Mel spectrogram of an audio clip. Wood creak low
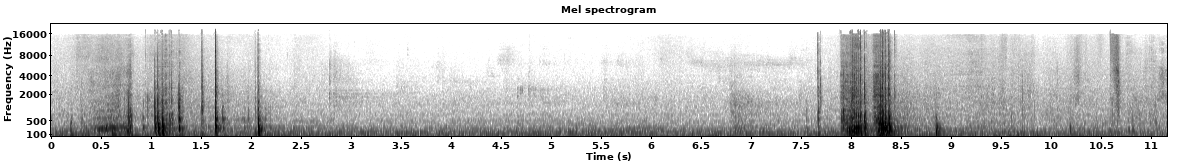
0.4 2.2, 7.6 9.0

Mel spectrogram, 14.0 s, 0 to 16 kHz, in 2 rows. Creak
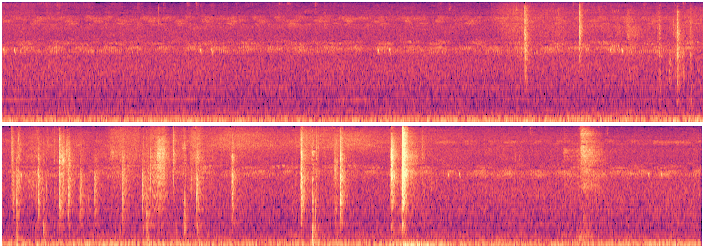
5.2 11.6

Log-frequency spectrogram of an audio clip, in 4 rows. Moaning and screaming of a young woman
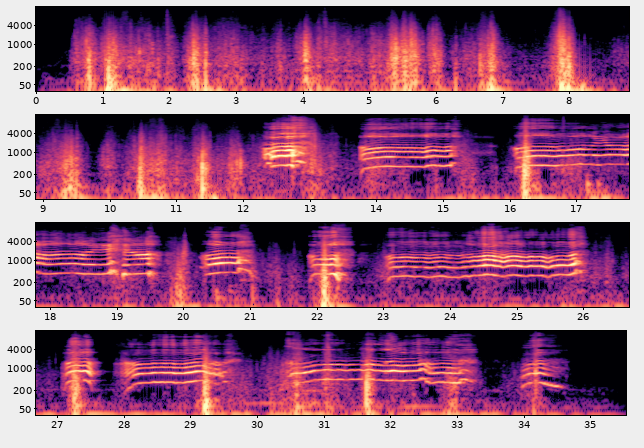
12.3 13.0, 13.8 15.3, 16.1 19.6, 20.3 21.1, 21.9 22.5, 23.1 26.1, 27.1 29.7, 30.4 33.3

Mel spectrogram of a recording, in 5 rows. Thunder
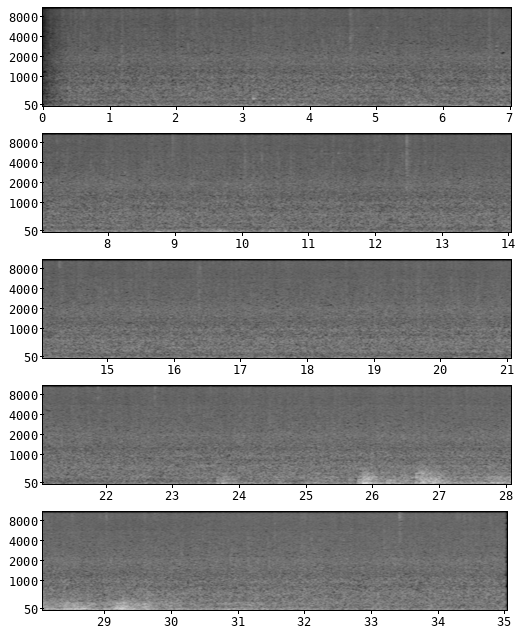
25.8 29.9

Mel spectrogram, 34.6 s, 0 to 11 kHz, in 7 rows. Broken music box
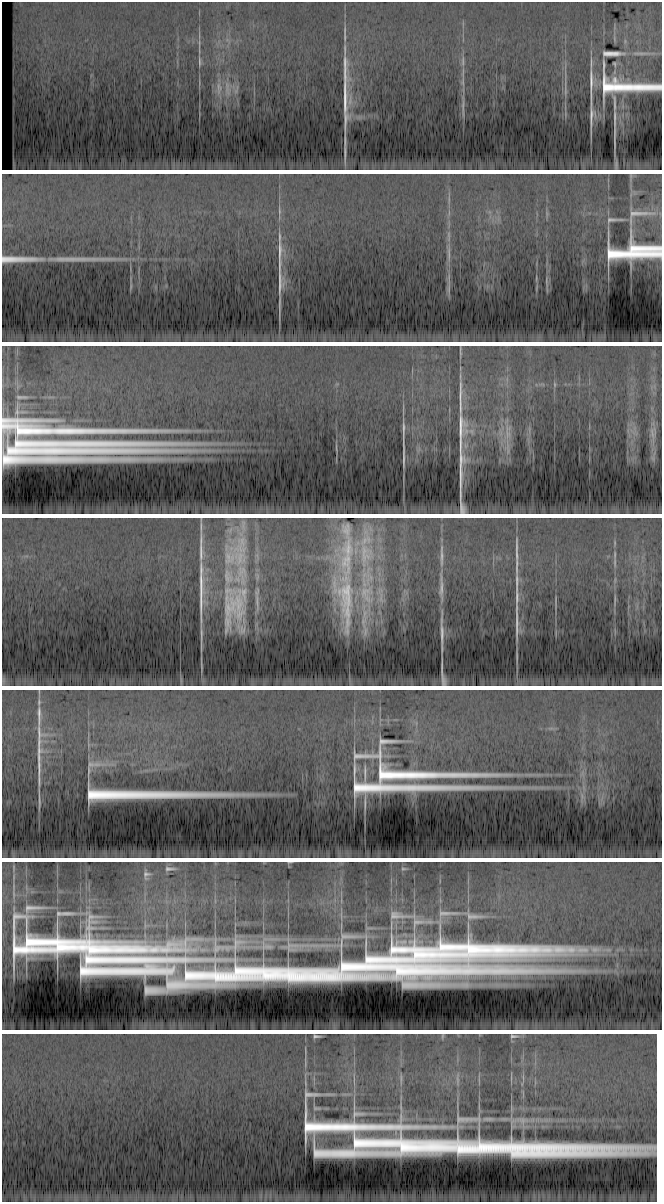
4.5 6.0, 20.5 24.1, 32.0 34.6

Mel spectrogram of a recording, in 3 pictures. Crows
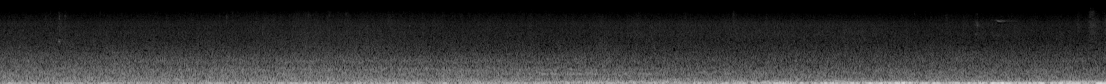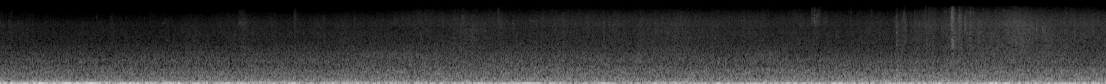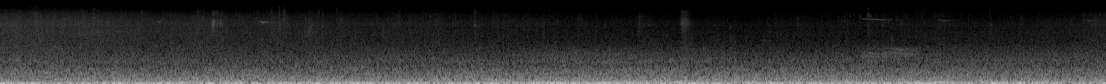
30.8 31.4

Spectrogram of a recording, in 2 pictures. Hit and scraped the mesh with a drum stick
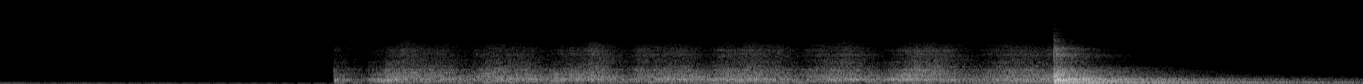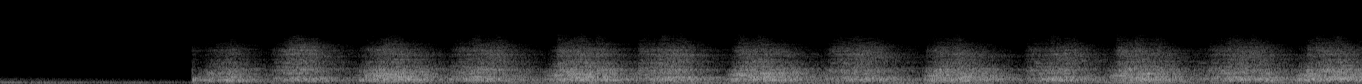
3.4 13.6

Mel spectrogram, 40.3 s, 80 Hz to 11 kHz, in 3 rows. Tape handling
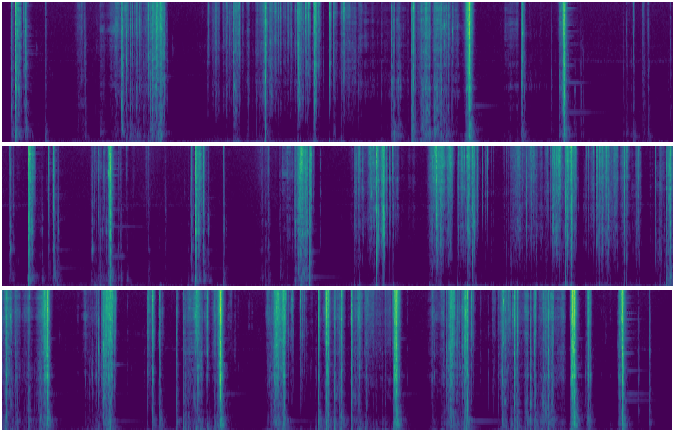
20.5 26.2

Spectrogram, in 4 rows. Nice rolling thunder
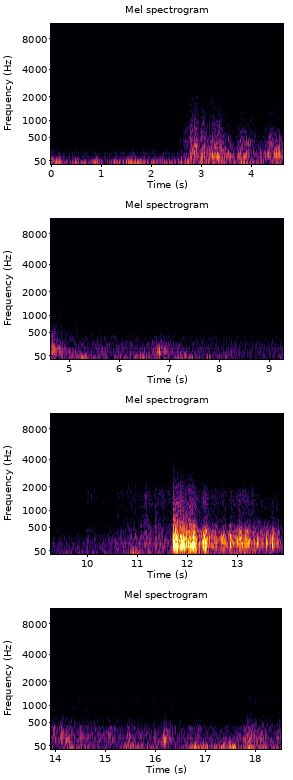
2.4 7.5, 10.0 18.5

